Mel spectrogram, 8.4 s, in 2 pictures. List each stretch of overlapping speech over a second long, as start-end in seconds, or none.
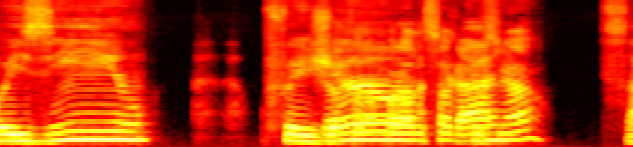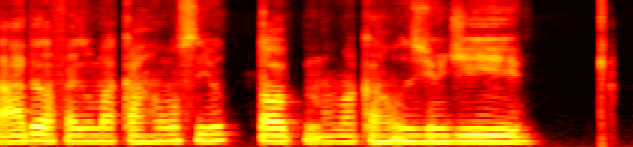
2.2-3.5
